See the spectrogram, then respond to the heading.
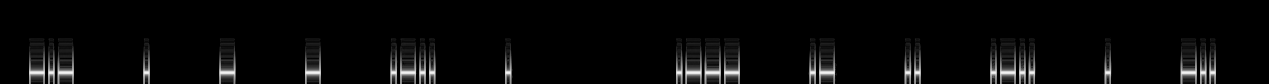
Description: Morse code, heard as a keyed tone, about 25 wpm, spaced as for 10 wpm, 550 Hz. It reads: KETTLE JAILED
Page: news-headlines-in-morse-code-at-10-wpm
